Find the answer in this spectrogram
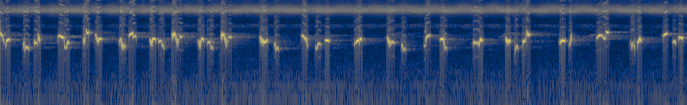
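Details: Sooty-headed bulbul calling companions in the morning: rapid run of short, bubbly whistled notes, each dipping and rising, repeated about three per second without pause, over a steady high hiss.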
